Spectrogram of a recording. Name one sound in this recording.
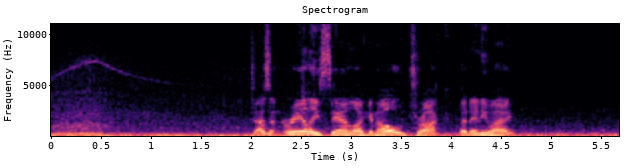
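A truck engine idles with a low steady rumble.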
